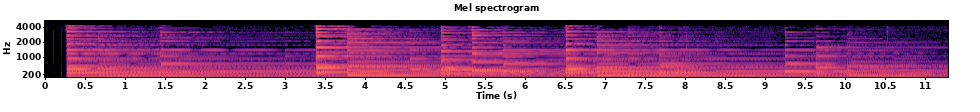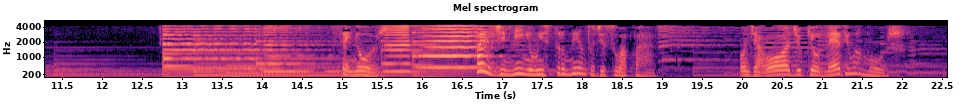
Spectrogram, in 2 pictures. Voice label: ORAÇÃO DE SÃO FRANCISC, fem, Gospel; Telemensagens; Telemensagens 2017

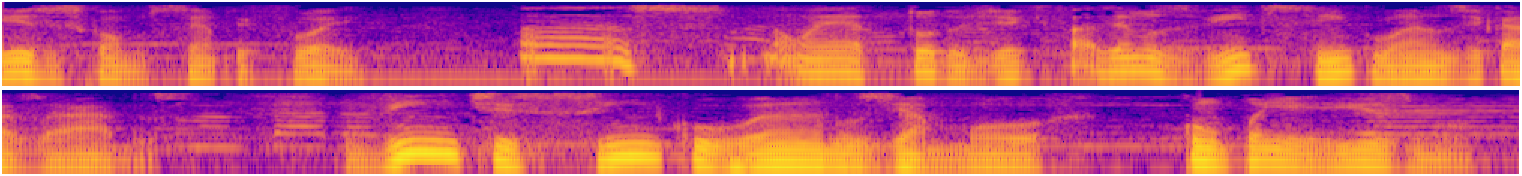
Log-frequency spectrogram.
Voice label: Bodas de Prata Masculino, Telemensagens

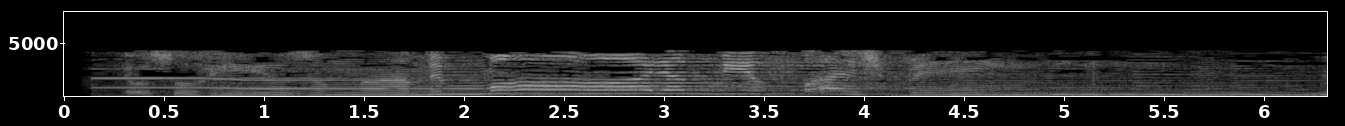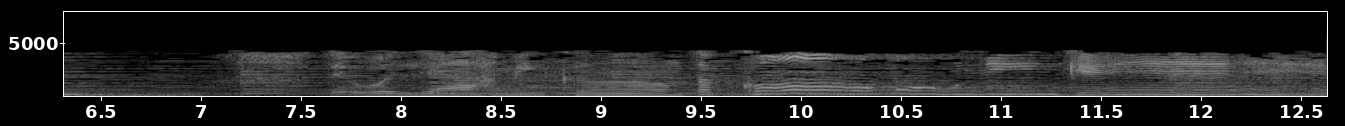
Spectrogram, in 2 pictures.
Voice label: NATAL ROMANTICO F

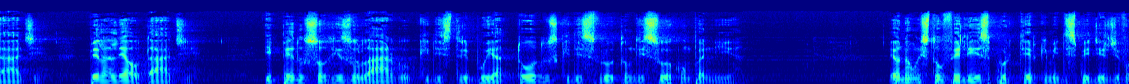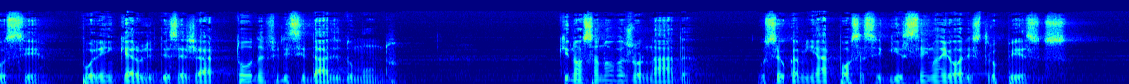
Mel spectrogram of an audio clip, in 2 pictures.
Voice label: BOA VIAGEM (PARA QUEM NÃO VOLTA) M

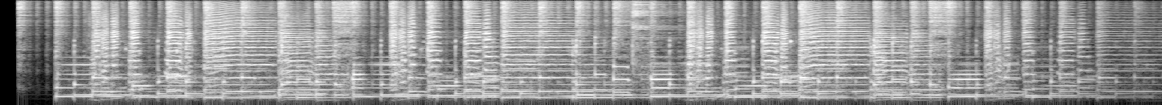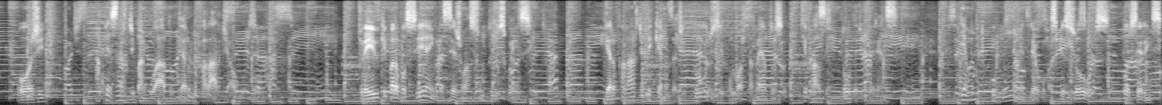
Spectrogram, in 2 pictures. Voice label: Amizade Desleal Masculino

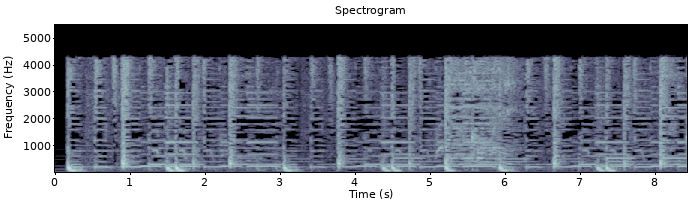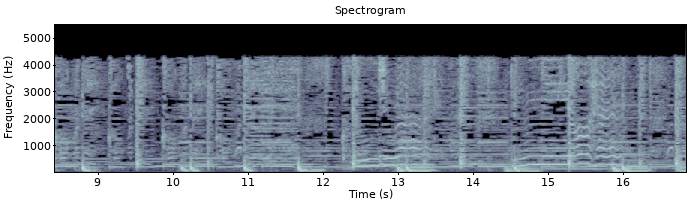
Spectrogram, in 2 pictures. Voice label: Aniversário 15 anos Masculino; Telemensagens 2017; Aniversários

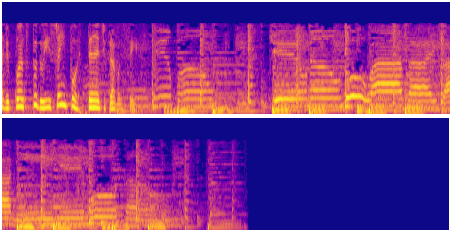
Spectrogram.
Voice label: Boa Viagem Feminino; Telemensagens; Telemensagens 2017

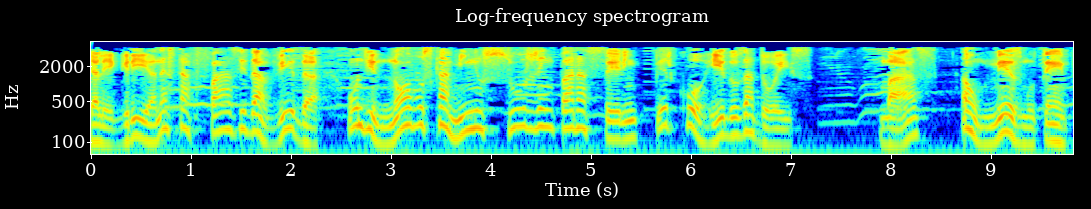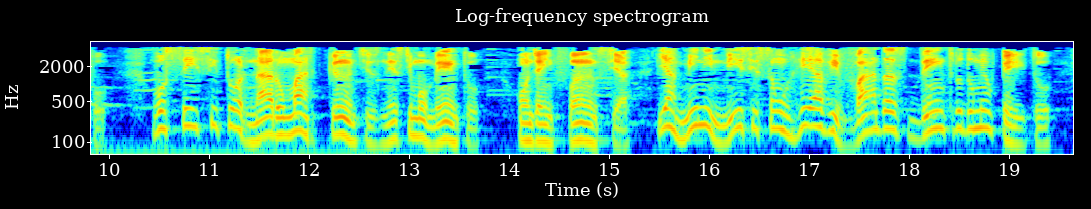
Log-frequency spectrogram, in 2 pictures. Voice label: AGRADEC. AOS PAIS, Telemensagens, Casamentos, masc

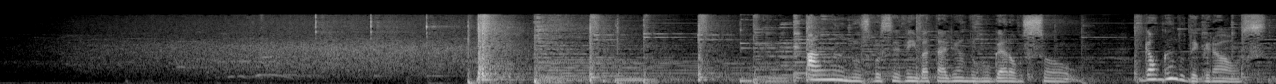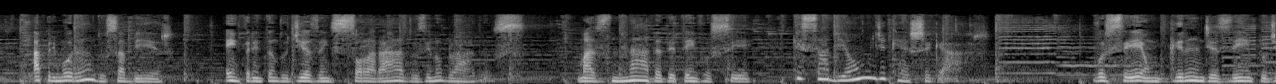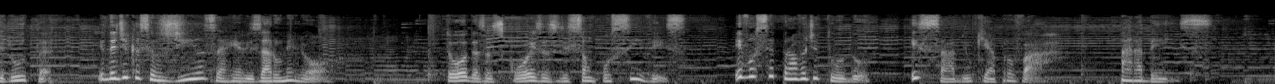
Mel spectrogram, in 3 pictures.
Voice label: FORMATURA FEM; Telemensagens; Formaturas; Telemensagens 2017

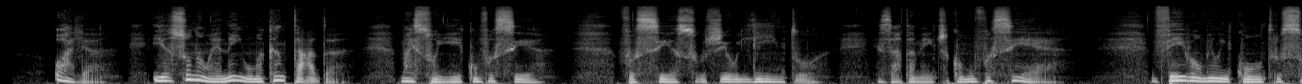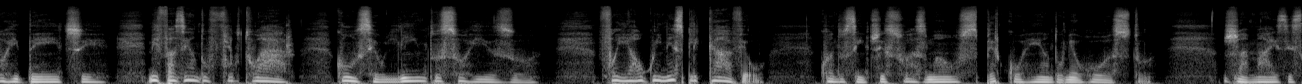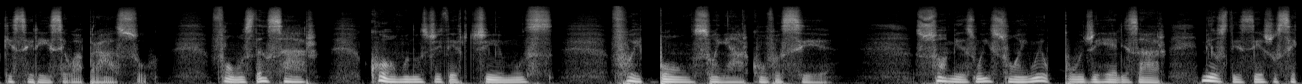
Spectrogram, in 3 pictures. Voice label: Declaração Feminino; Amor; Telemensagens 2017

